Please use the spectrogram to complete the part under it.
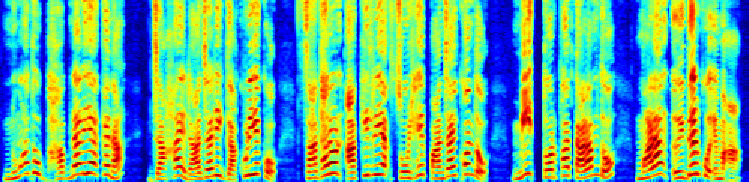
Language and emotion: Santali, angry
